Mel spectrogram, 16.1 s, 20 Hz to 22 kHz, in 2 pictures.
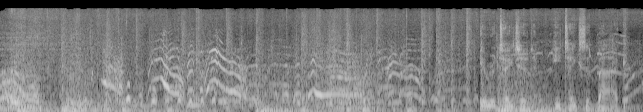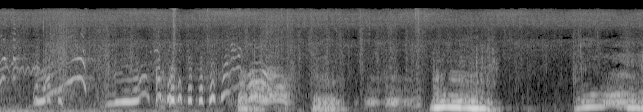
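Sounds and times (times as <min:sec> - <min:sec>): hyenas whooping and giggling: 0:01.2 - 0:06.0, 0:07.7 - 0:14.2.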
